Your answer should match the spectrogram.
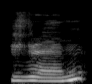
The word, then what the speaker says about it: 人: Jadi bacanya ren, lidahnya diangkat. Ren ya, ren.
